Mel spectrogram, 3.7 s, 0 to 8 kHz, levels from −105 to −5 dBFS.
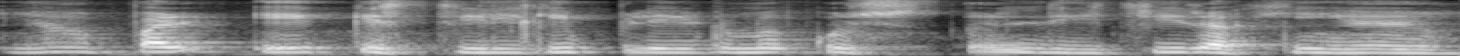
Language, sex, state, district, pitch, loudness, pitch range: Hindi, female, Chhattisgarh, Raipur, 220 Hz, -21 LUFS, 205-230 Hz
